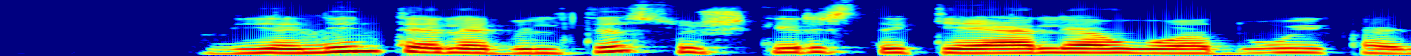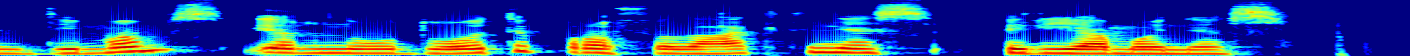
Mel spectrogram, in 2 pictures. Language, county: Lithuanian, Panevėžys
